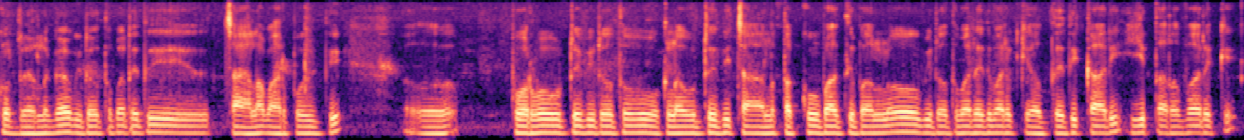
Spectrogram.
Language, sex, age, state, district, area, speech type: Telugu, male, 45-60, Andhra Pradesh, East Godavari, rural, spontaneous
